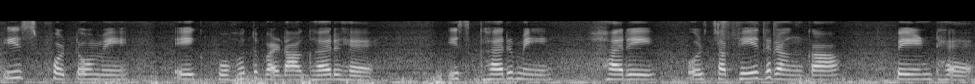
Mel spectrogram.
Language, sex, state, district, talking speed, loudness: Hindi, female, Haryana, Jhajjar, 110 wpm, -16 LUFS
